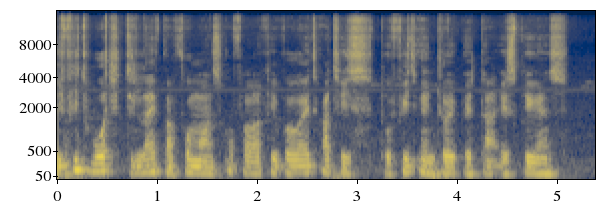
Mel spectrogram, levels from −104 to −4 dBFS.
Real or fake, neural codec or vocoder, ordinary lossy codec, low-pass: real; none; none; 14.4 kHz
